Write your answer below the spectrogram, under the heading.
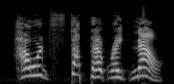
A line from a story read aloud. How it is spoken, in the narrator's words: my mother was yelling at my brother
